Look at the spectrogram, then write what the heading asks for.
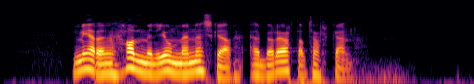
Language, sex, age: Norwegian, male, 37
